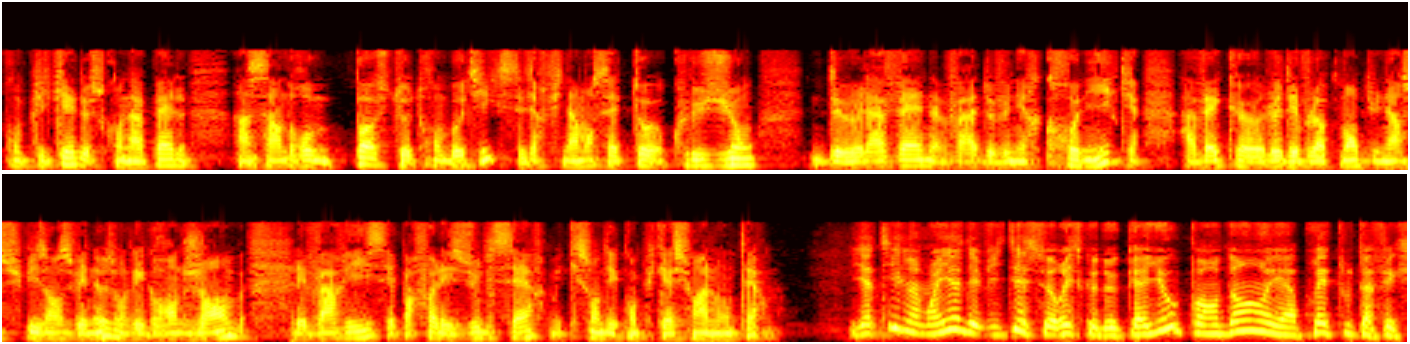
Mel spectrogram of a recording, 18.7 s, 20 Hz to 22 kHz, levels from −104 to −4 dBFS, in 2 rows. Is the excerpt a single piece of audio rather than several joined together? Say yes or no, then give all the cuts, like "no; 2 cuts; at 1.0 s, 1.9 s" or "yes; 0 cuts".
no; 2 cuts; at 9.1 s, 11.3 s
